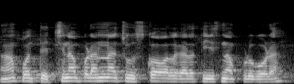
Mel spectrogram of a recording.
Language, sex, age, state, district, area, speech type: Telugu, male, 30-45, Andhra Pradesh, Anakapalli, rural, spontaneous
